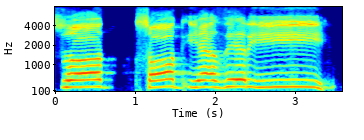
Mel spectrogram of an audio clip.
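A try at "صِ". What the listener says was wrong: এই হামজা ইয়াজের ই তো হয়, এই হামজাটা ইয়া হয়, এটা ই হয়। সদ ইয়াজের ই নয়, সদ ইয়াজের সি পড়েন।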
